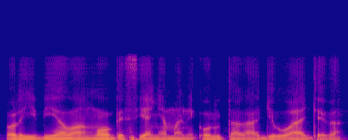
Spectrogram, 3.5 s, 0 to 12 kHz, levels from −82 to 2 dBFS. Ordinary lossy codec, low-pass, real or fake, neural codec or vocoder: none; 7.2 kHz; fake; codec, 16 kHz, about 1 kbps, DyCAST, with the encoder's durations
